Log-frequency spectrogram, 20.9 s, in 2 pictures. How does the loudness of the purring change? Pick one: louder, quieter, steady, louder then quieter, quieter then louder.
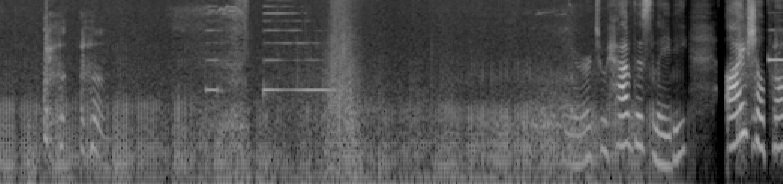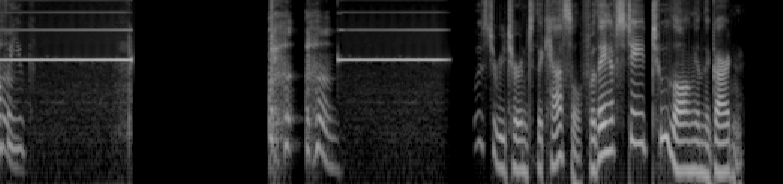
steady.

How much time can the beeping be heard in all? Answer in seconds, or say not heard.
5 s.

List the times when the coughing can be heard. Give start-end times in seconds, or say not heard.
0.6-1.6, 9.8-10.8, 14.1-15.0.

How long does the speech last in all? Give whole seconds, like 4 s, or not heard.
7 s.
